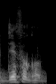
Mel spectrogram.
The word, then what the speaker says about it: difficult: This is a difficult game. Difficult. Escucha la pronunciación. Difficult. Habré oído 3000 veces difficult, cult, ese sonido castellano, cult, oculto, doesn't exist in English.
